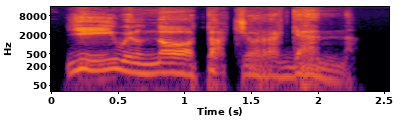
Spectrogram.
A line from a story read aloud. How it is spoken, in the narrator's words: roared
